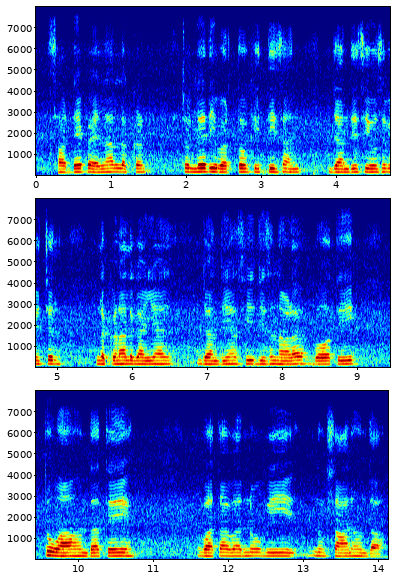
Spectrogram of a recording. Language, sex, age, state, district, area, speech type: Punjabi, male, 18-30, Punjab, Mohali, rural, spontaneous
